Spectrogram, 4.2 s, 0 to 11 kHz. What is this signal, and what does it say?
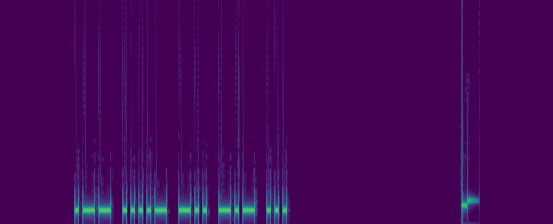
Morse code, heard as a keyed tone, about 40 wpm, 700 Hz. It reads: W4DKS
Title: Call Signs - 40wpm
